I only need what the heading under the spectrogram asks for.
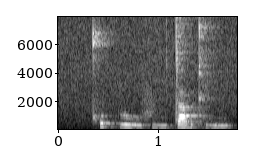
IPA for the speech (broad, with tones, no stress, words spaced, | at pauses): kʰo˥˩k̚pluː˨˩fiː˨˩ ta˦˥mkʰi˨˩n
